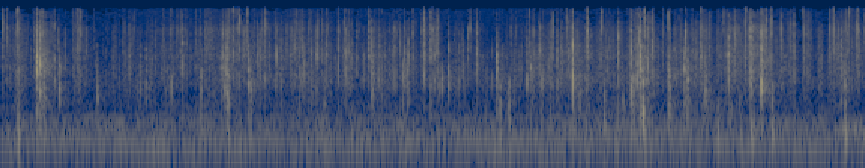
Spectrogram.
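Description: A paper-wrapped gift is held close to the mic while fingertips scratch and crinkle the paper. The result is a dense run of soft crackling and crinkling, with a few sharper bright snaps standing out over a faint steady low hum.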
